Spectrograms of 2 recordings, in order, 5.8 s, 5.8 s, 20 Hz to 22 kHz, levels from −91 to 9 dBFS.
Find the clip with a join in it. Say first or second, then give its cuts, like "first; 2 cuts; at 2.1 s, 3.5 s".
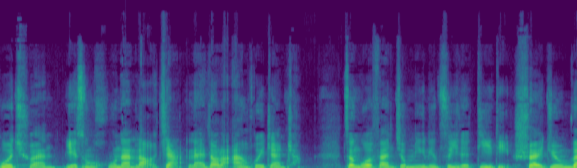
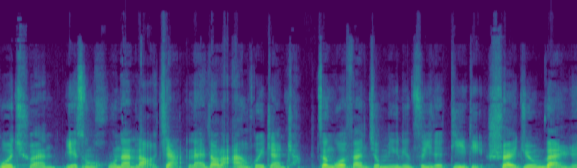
second; 1 cut; at 3.1 s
